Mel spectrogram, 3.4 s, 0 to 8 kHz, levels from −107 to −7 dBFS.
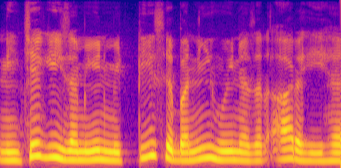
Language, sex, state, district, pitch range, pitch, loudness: Hindi, male, Jharkhand, Ranchi, 145-175 Hz, 155 Hz, -15 LUFS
